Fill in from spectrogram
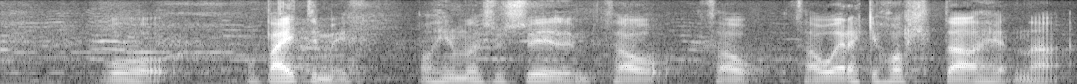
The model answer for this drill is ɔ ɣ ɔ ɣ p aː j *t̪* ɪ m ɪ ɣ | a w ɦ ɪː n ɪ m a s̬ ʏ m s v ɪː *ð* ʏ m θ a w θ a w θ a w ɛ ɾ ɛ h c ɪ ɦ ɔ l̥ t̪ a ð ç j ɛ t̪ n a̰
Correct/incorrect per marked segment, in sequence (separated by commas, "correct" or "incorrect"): correct, correct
